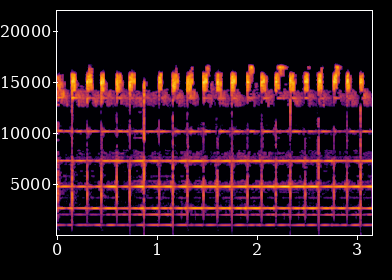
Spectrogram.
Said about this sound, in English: invented a doorbell which runs on batteries and saves people the trouble of knocking at his door when they need him.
